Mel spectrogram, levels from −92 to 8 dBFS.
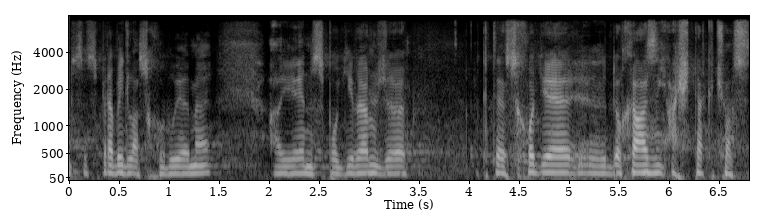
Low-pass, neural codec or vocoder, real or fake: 7.2 kHz; codec, 16 kHz, 4 kbps, X-Codec, HuBERT features, trained on general audio; fake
